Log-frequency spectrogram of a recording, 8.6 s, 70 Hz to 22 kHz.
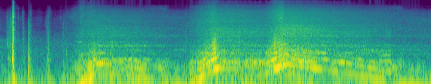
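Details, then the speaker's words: Auction V6 car with 173,614 km on the factory muffler, heard from outside. Three clean blips up and back down with a smooth, even, quiet note; a healthy engine on a stock exhaust. "I think it's actually just the factory exhaust really well the muffler is the factory and it's not that loud outside"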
